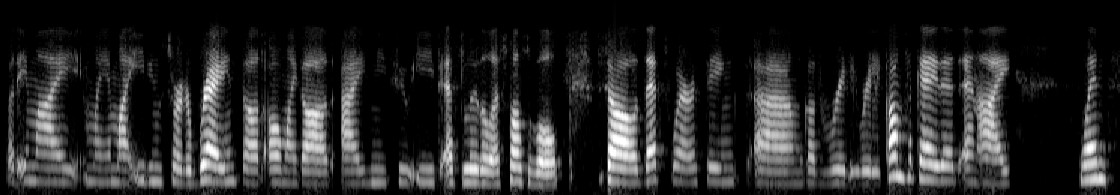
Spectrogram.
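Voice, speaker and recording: A young Dutch woman speaks with a medium-pitched voice in a steady tone at a moderate pace, recorded dry. As a recovery coach guesting on a podcast interview, she talks openly with many fillers and restarts. The audio is dull and lo-fi.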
